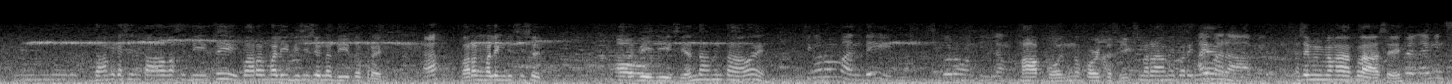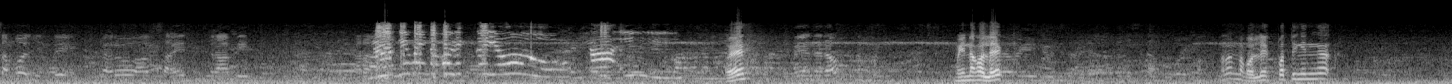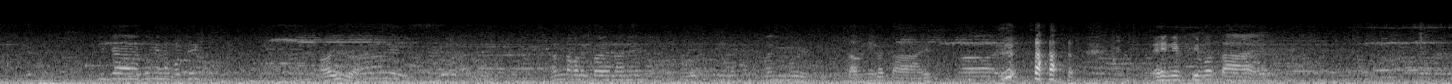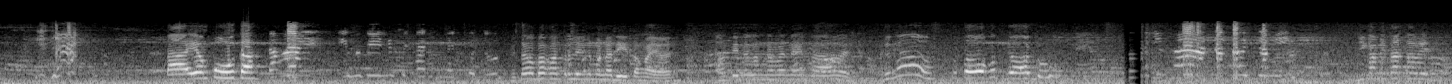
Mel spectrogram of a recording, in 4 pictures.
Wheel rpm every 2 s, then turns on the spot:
0, 0, 0, 0, 0, 0, 0, 0, 0, 0, 0, 0, 0, 0, 0, 0, 0, 0, 0, 0, 0, 0, 0, 0, 0, 0, 0, 0, 0.
none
